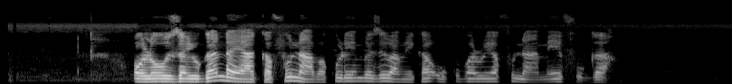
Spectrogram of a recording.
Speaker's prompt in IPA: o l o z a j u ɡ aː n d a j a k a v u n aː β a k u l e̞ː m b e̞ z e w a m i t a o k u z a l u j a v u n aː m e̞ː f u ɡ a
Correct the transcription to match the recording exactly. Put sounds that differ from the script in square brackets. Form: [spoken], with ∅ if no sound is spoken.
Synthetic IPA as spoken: o l o z a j u ɡ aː n d a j a k a [f] u n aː β a k u l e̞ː m b e̞ z e [β] a m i [k] a o k u [v] a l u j a [f] u n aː m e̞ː f u ɡ a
